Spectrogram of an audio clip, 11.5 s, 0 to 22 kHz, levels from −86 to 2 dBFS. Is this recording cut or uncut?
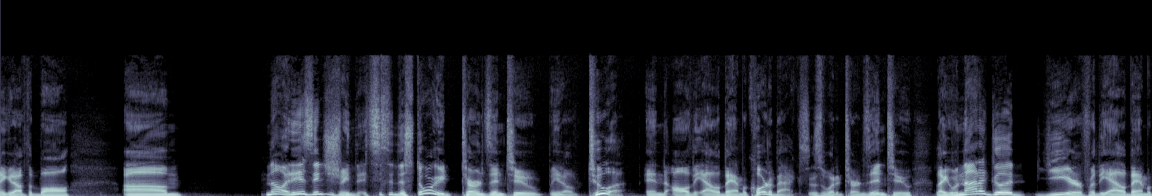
cut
